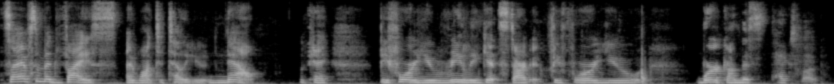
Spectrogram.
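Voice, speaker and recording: An American woman teaching English, giving students slow, deliberate advice and repeating key phrases with frequent "okay?" checks. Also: lowish voice, steady tone. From United States. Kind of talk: classroom advice talk to students.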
